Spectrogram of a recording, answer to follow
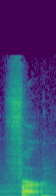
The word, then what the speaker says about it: Fur: My name's pronounced, first name Fur, last name, as in like a furry animal, beast, whatever.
